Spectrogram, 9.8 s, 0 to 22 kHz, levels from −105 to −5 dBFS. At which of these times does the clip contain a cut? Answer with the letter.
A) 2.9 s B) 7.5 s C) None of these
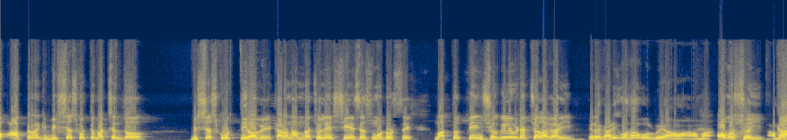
C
